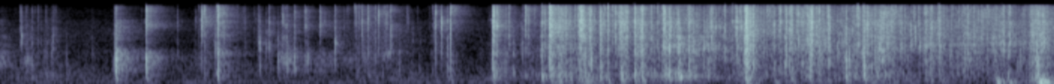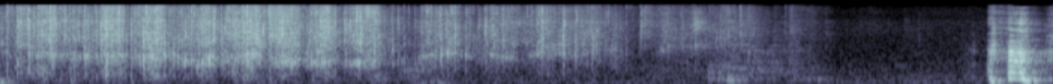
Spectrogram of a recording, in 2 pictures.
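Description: Product packaging crinkling as it is handled and unwrapped: a few light clicks at first, then about six seconds of dense crinkling that stops shortly before the end.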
